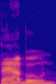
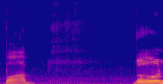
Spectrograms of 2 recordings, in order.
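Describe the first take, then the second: First: The name is said fast, run together. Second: The name is said slowly, two separate words. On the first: "You say that fast enough, it comes out Baboon" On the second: "but it's Bob"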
